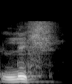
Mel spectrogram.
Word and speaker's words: leash: Lo dices mal, se dice leash.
